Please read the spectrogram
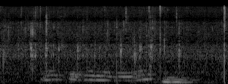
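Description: Chopped Spam frying in a nonstick pan: steady sizzling with frequent small crackling pops.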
